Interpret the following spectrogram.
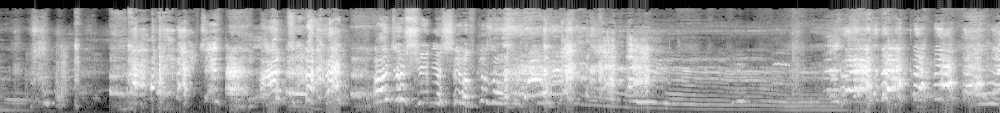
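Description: Loud laughter, then about eight seconds in a man's long low call voiced into the neck of a plastic Coca-Cola bottle, an imitation of a red deer stag's rutting roar, sliding steadily down in pitch over about two and a half seconds.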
